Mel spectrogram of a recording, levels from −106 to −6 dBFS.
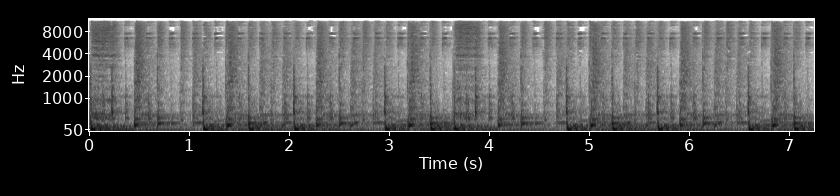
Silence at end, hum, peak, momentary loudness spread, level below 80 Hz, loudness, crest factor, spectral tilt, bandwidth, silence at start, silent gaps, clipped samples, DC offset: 0 s; none; -6 dBFS; 5 LU; -26 dBFS; -24 LUFS; 16 dB; -4.5 dB/octave; 11.5 kHz; 0 s; none; under 0.1%; under 0.1%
